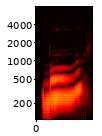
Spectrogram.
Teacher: Bolluq, bolluq sözündə o, u saiti var, qalındır, dodaqlanandır.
